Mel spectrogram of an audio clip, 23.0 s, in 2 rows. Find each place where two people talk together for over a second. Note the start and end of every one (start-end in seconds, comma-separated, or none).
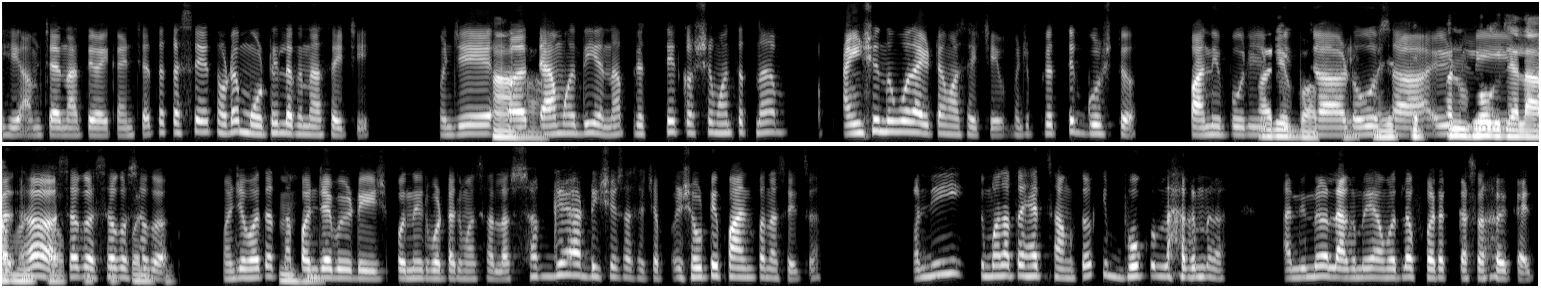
9.5-12.8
